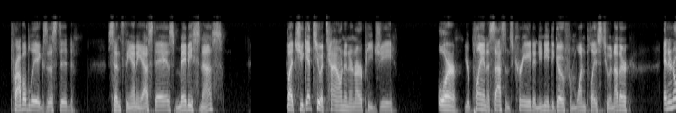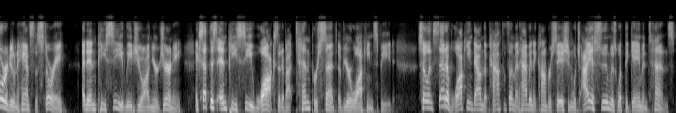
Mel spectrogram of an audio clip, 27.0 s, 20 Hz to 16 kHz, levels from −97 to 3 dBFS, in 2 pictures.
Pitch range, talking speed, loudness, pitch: 120-160 Hz, 175 wpm, -22 LUFS, 135 Hz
